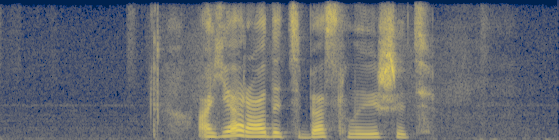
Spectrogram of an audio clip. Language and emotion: Russian, positive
